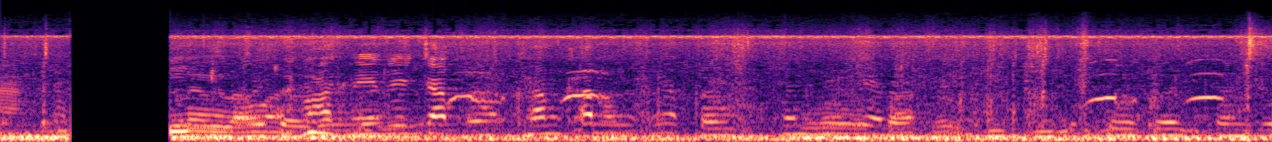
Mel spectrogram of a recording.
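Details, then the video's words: Lucie, a baby monkey whose mother Luna left, cries almost nonstop in quick, rising-and-falling whimpering wails rich in harmonics, tumbling over one another, with a short silent gap near the start and a low background hum throughout. "Poor adorable Lucie crying so pity lost mother"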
